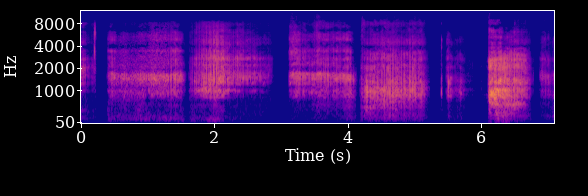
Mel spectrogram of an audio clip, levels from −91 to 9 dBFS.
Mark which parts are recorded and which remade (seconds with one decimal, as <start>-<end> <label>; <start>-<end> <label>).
0.0-0.5 remade; 0.5-1.3 recorded; 1.3-7.1 remade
